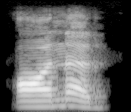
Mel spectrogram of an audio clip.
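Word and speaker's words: honour: that is consonant consonant but एच इ silent तो ट्स वई ऑनर I speak O ऑनर सो ओ is Wavell sound ट वि sound vowel sound O एच इ silent so इट is like a started with a vowel understand next definite articles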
